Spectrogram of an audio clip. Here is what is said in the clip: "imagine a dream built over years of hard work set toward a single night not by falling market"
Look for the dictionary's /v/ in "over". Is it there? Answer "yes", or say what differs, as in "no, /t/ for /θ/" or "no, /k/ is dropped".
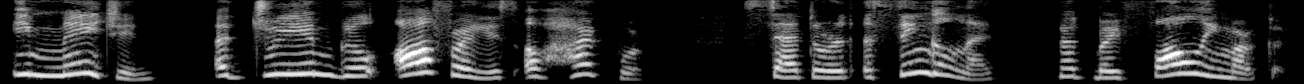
no, /f/ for /v/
